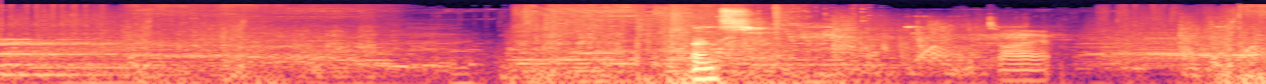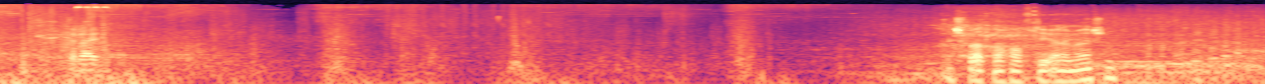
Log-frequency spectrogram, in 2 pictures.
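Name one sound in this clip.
Energy weapons fire with sharp zaps.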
